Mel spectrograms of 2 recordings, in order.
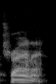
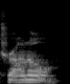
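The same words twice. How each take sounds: First: It is said the way central Canadians say it. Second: It is said the way eastern Canadians say it. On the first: This is how people from the middle of the country say it. "I always call it Toronto" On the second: This is how people in the east say it. "on in the east you call it Toronto"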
